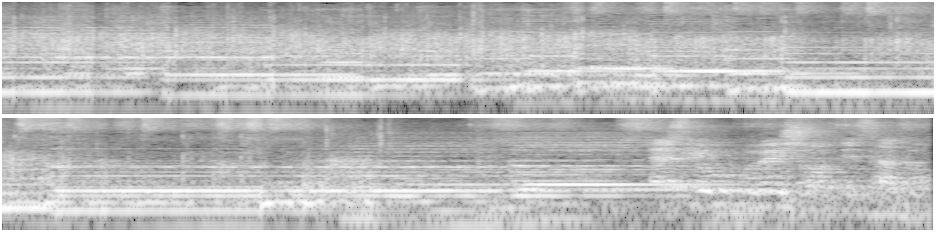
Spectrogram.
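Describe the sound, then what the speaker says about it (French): Congregation at a church gathering in Kalamazoo cheering and applauding, a loud, sustained wash of clapping and voices layered over steady music throughout. "Est-ce qu'on peut acclamer mieux que ça?"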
